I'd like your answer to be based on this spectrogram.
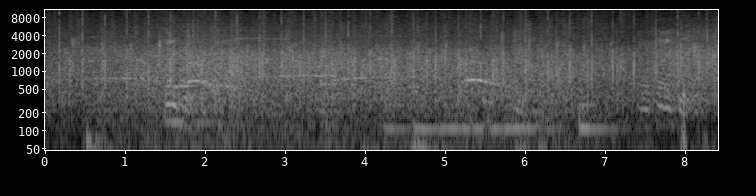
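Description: Sustained audience applause at a cabinet swearing-in, many hands clapping continuously while a speaker's voice murmurs thanks beneath it.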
